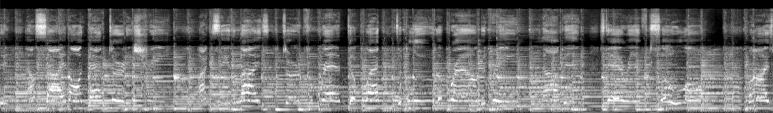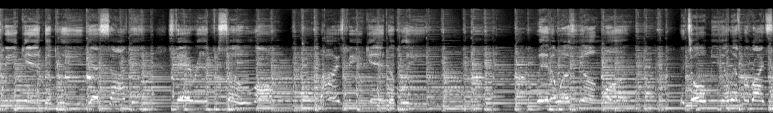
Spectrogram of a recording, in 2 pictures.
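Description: Acoustic guitar strummed steadily in a folk-punk rhythm.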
